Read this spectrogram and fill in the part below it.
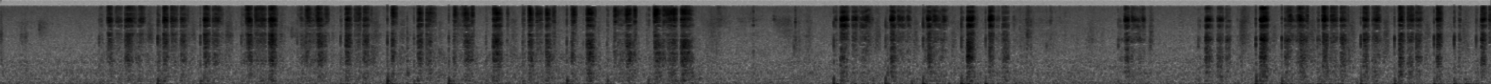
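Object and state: Pencil writing on paper on a clipboard.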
